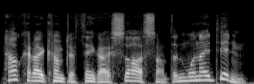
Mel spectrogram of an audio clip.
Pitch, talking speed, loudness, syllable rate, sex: 150 Hz, 285 wpm, -17 LUFS, 5.9 syllables/s, male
